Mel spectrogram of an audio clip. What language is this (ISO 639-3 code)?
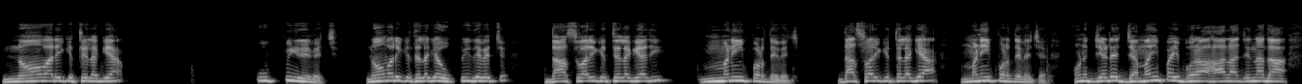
pan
